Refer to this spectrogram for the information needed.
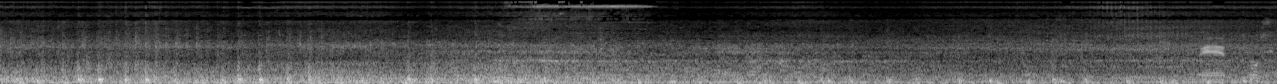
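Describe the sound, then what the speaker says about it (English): A Southeastern Class 465 multiple-unit train pulls into Orpington station on the South Eastern Main Line, wheels clattering over rail joints with a low, steady rumble and occasional squeal, loud and close throughout. "Incoming now will be the 10:14 South Eastern service from London Charing Cross to Sevenoaks"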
